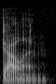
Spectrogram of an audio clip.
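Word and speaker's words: Dellen: smidge like with ch and Dylan is not Dylan it's d-e-l-l-e-n like Dylan I feel like I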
